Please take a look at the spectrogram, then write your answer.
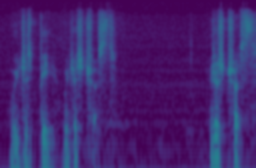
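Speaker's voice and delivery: a calm, quiet murmur of trust; hushed trust. Real, not acted. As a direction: sink to a soft, almost whispered hush. Soft reassurance to the audience.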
